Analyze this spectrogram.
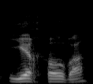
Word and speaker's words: Jehovah: Jehovah, that's God. And it's actually pronounced Yhovah.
